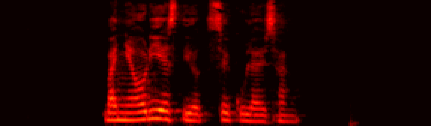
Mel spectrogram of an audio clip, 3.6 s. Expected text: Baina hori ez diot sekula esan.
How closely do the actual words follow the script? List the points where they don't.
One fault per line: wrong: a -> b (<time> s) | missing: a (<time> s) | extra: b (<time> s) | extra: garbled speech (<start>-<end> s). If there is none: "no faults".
no faults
